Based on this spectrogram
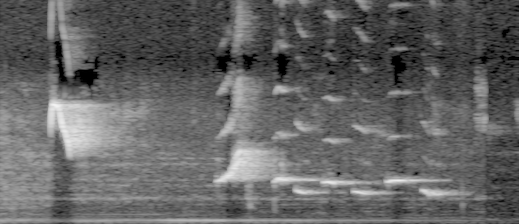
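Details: Female greater green leafbird (cucak ijo), caged, calling to raise the male's breeding drive: a high slurred whistle, then a bright rising note and a string of short clear whistled notes, over a steady low hum.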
